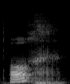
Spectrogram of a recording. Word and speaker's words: أختي: This letter doesn't exist in English. Okay. So I'm gonna write it as it is in Arabic. We pronounce it like you know when a person snores. So أخ, أخ, أخ. Okay. أختي. أختي. أختي. Sometimes this letter is written in English like KH.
